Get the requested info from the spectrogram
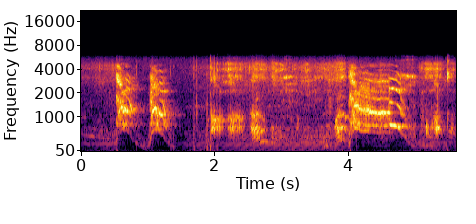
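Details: A dog barks at a cow that is snoring, giving a pair of sharp barks early, softer yelps in the middle, then a longer, whining bark near four seconds over a low constant hum.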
